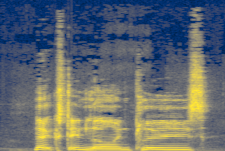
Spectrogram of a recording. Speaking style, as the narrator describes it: dullard churro salesman moaned

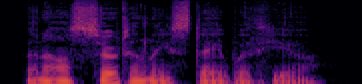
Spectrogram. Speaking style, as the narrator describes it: said Feline gently

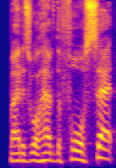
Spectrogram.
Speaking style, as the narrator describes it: Adolin said

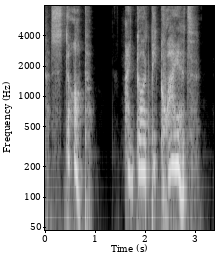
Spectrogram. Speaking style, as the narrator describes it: hissed Mary Sippick

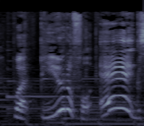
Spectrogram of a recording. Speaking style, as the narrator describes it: exclaims Grandma

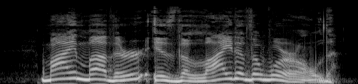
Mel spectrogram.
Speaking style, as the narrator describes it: The little girl suddenly relaxed, smiled, and loudly proclaimed

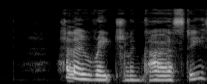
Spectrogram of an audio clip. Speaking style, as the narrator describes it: said the fairy

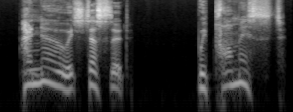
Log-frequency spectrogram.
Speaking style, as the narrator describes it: said Hermione in a small voice

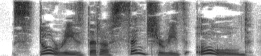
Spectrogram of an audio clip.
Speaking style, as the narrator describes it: she exclaimed

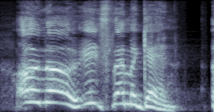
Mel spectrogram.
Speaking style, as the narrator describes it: someone yelled

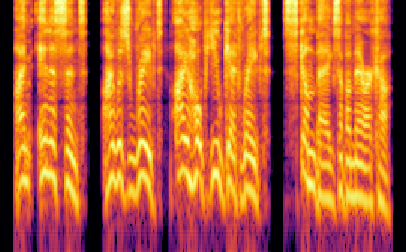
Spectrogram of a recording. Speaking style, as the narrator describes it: she exploded with rage, shouting

